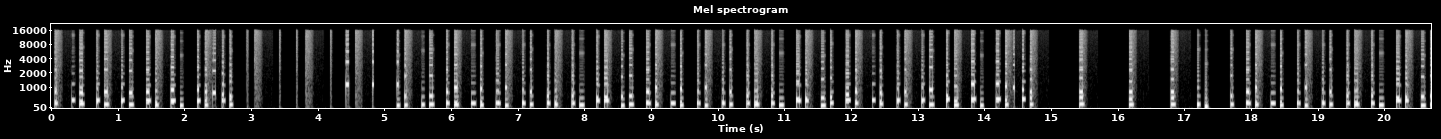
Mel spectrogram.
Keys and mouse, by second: 5.0-6.4 drag, 9.2-10.8 drag, 16.6-20.7 drag.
